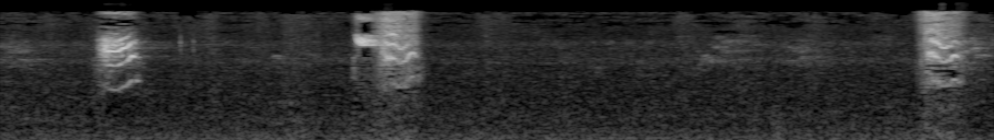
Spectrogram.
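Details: Female rusty-collared seedeater giving her call to excite males: three sharp high rasping chirps, about one every two seconds, some with a falling tail, over soft background hiss.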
